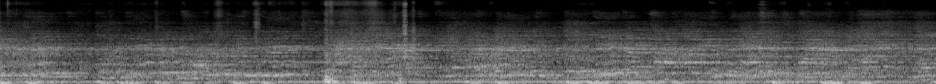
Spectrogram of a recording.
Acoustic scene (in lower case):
crowded indoor space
